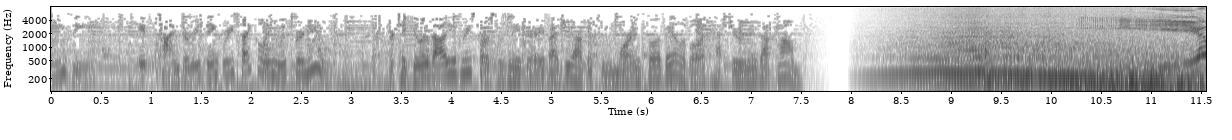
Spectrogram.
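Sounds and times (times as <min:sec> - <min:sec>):
speech: 0:00.2 - 0:07.7
car engine revving heard from inside the vehicle: 0:08.0 - 0:11.5.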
